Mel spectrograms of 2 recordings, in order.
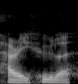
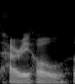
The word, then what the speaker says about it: Harry Hole: He plays the titular character, which I believe it is pronounced Harry Hula in the original language, but it just reads as Harry Hole.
